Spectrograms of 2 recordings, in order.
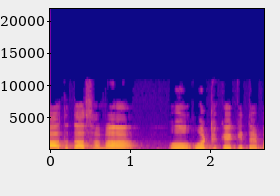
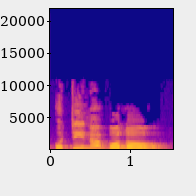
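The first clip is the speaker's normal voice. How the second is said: ਉੱਚੀ ਨਾ ਬੋਲੋ higher, louder and slow; slow urgent plea; 4 semitones higher, 4 dB louder, slower than usual. Retold or imitated. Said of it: "ਉਹ ਕਹਿੰਦਾ ਚੁੱਪ ਰਹੋ ਭਾਈ". (ਹੌਲੀ, ਜ਼ੋਰ ਨਾਲ ਤਾਕੀਦ)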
